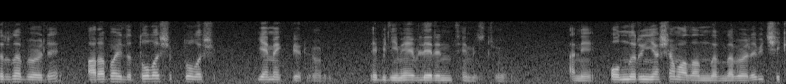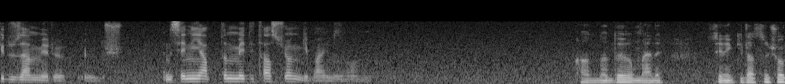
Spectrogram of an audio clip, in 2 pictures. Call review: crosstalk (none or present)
none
